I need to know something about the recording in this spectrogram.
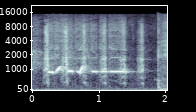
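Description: A person whistling a steady held note that breaks off and starts again a few times, under short breathy bursts of snickering laughter.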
